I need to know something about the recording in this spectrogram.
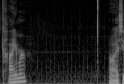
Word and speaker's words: Chimer: It's pronounced Chimer.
